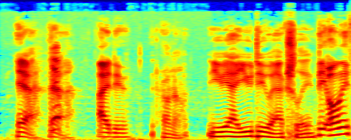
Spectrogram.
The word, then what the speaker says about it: Toronto: that the whole world knows now, but Canadians don't pronounce the second T in Toronto. Yeah. Yeah. I do. Toronto. You do actually. The only thing You that do. I You don't. live there. You Toronto.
